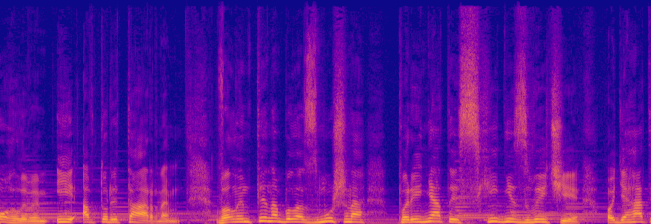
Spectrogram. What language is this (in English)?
Ukrainian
